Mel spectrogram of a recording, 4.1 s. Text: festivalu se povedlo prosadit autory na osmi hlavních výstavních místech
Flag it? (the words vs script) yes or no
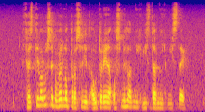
no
